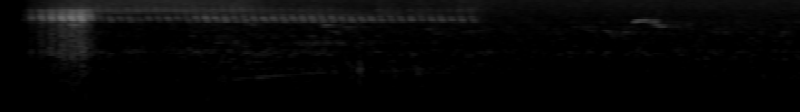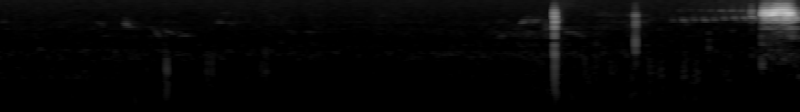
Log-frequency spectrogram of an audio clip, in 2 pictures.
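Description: Quiet outdoor ambience: a faint, high, steady buzz for the first two seconds or so that returns near the end, with a brief handling bump at the very start and a few soft clicks a couple of seconds before the end.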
